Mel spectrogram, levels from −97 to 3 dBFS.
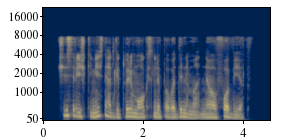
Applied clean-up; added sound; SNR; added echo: neural mask model Resemble Enhance denoiser.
